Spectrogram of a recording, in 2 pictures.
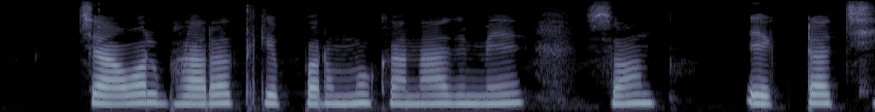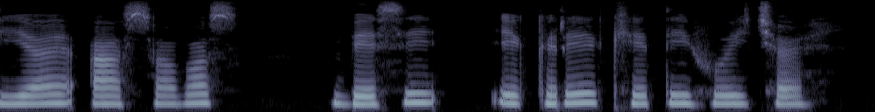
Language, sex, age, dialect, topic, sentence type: Maithili, female, 25-30, Eastern / Thethi, agriculture, statement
